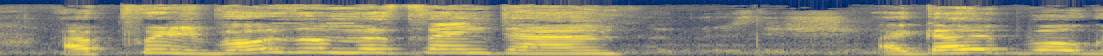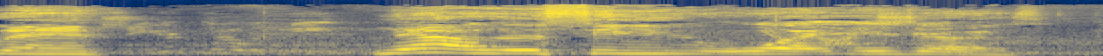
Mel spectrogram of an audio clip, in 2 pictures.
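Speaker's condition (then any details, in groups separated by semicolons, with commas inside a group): Cerebral palsy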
